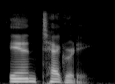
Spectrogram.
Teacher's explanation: integrity uses that short, relaxed I sound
